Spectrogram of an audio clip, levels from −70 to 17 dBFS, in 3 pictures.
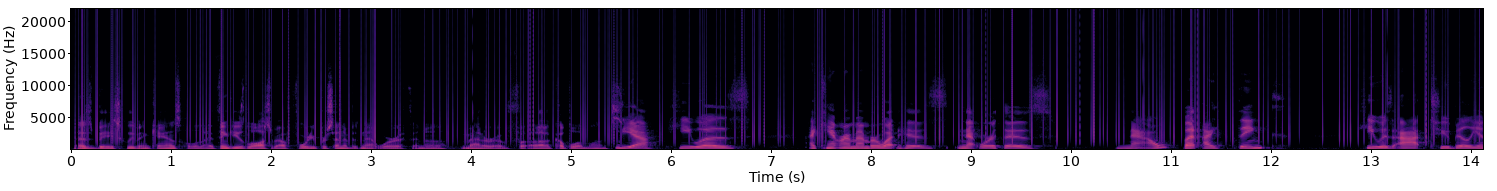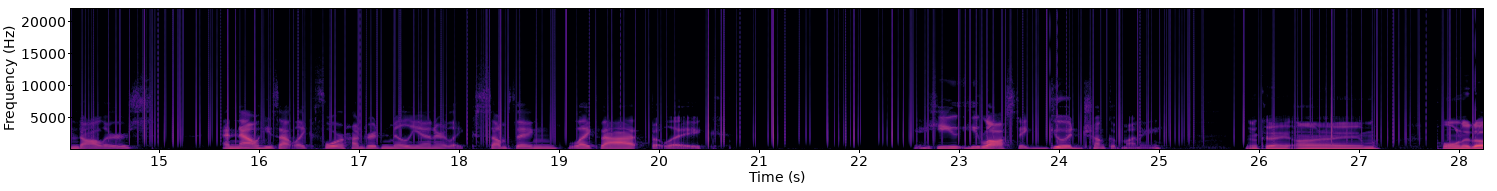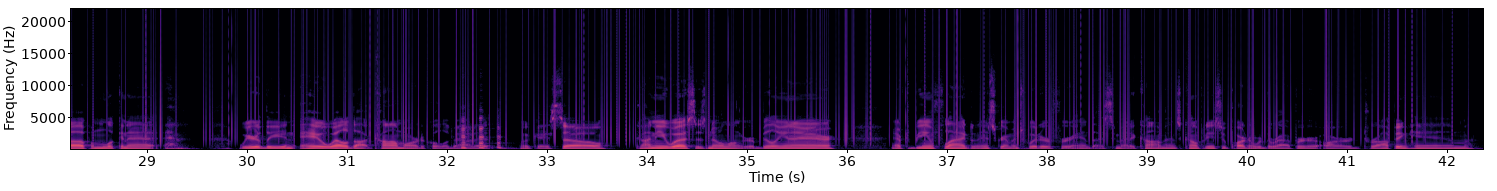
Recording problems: crackle, like an old record; noticeable; 10 dB below the speech

